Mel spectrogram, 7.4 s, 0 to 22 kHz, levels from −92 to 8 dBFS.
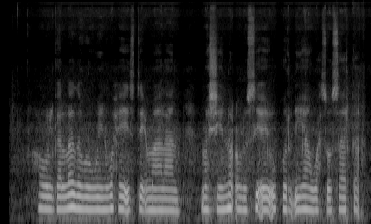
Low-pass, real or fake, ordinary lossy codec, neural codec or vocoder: none; real; none; none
